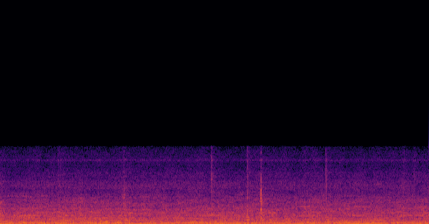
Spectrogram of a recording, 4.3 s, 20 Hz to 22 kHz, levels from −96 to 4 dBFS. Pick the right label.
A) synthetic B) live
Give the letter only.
A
